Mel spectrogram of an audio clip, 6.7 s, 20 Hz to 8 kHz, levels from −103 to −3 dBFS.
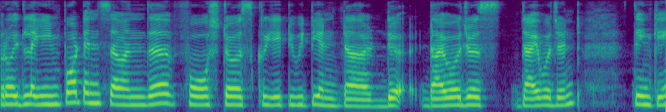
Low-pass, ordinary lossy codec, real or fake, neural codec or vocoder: none; none; fake; codec, 16 kHz, 16 kbps, FreqCodec, larger model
